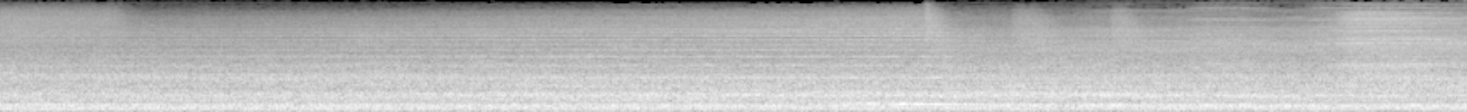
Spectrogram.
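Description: Renfe Cercanías electric commuter train pulling into an underground station: a steady rumble of wheels and traction motors. A brief squeal comes about nine seconds in.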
